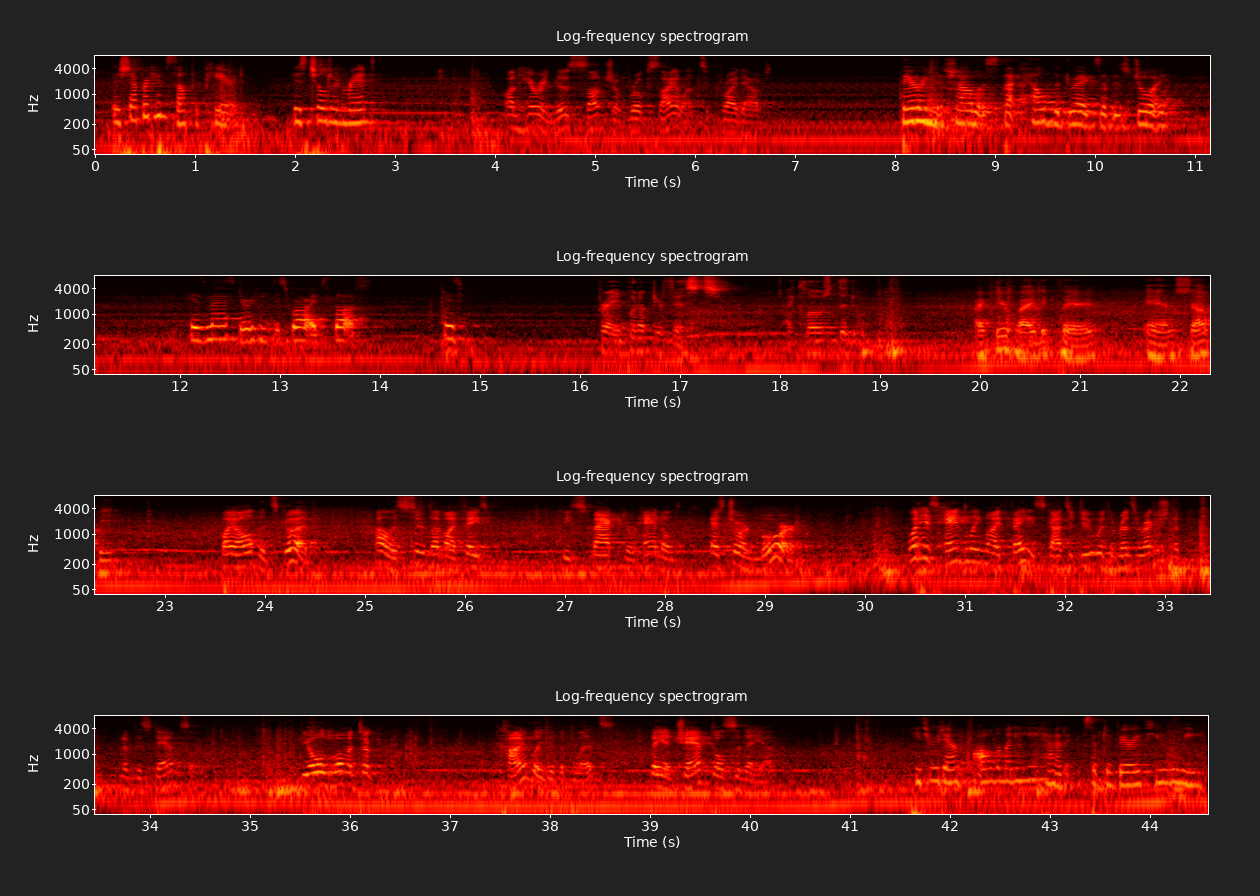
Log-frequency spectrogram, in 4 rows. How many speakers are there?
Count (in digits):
6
